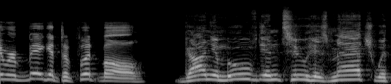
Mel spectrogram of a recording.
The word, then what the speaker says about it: Gagne: Be sure to key your eye on that boy Gagne and pronounce it in caps g o n y a. Gagne.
